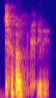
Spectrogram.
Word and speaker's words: chocolate: is the word chocolate you see four syllables in spanish in english is two and we say yeah chocolate okay not chocolate that is the typical mistake that students make chocolate uh catholic um i'm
